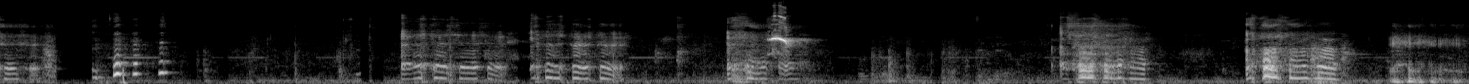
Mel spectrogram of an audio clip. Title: Baby fakes coughing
